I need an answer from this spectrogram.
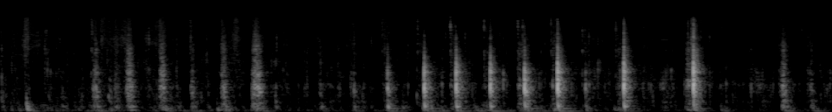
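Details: Miniature dachshund puppy hiccuping after eating too quickly, a series of short, sharp clicking jolts repeating roughly every half second to second, growing louder midway, in a quiet small room.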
